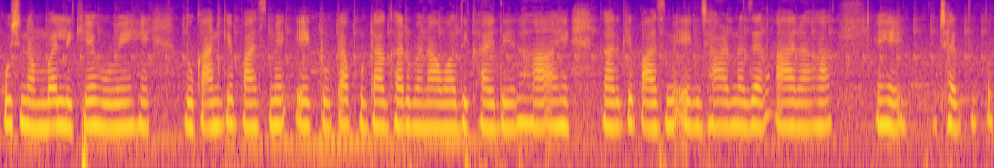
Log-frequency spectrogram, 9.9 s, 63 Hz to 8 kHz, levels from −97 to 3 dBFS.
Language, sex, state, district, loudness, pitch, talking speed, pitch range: Hindi, male, Madhya Pradesh, Dhar, -13 LUFS, 215 Hz, 200 wpm, 210-220 Hz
